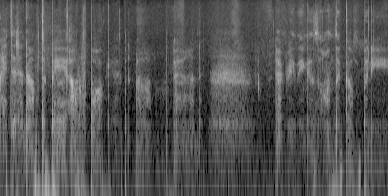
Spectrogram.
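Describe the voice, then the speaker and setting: Whispering at a moderate pace with long, frequent pauses, over noticeable background noise. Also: woman. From Vancouver, Canada. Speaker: ASMR content creator. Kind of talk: ASMR whisper ramble to camera. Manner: whispered, soft-spoken.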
